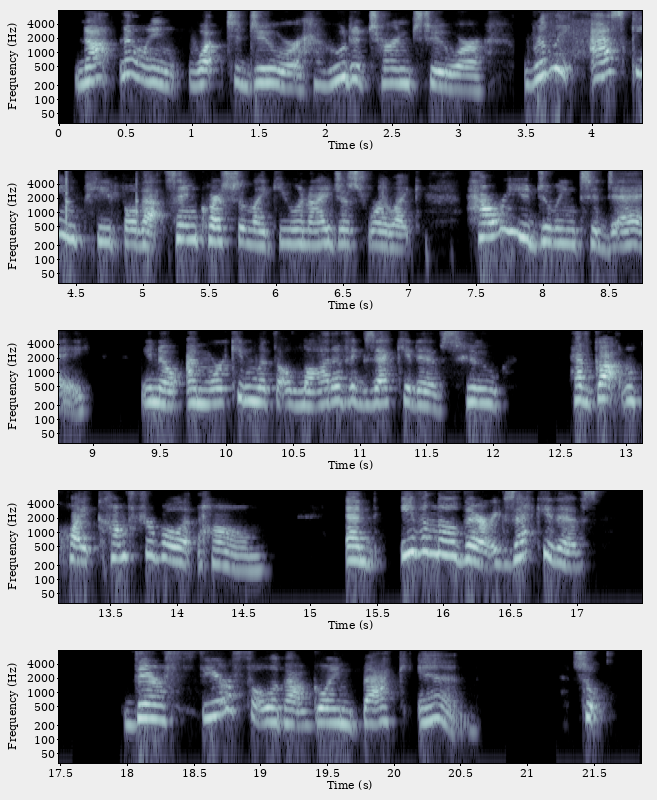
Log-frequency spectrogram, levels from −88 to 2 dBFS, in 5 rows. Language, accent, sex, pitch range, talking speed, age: English, American, female, 210-275 Hz, 155 wpm, 50-69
